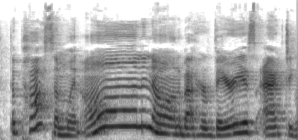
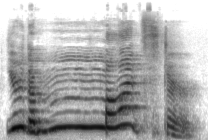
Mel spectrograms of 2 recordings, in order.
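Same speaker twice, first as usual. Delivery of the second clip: high, loud alarmed cry; frightened; 10 semitones higher, 7 dB louder, slower than usual. Acted. Possum recognizes the robot, alarmed. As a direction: back away calling out in alarm.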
